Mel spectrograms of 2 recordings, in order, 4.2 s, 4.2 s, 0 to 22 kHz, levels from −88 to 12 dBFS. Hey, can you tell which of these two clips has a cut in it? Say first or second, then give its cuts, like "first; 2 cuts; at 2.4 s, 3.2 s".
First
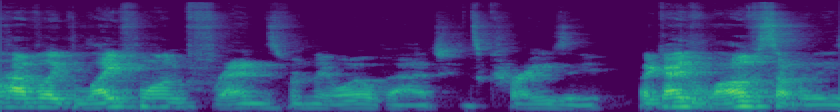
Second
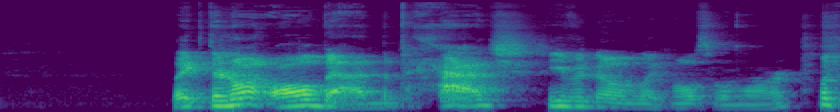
first; 1 cut; at 3.1 s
